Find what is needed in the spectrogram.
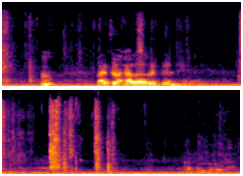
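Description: Thin plastic bag rustling and crinkling in three short bursts in the second half, as hands work in it. A woman's voice is heard briefly in the first half.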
